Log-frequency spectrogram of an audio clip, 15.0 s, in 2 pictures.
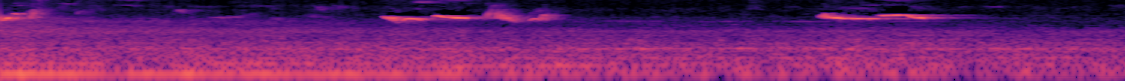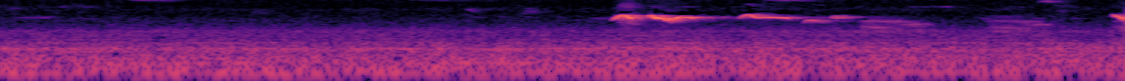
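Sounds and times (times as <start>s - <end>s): bird chirping: 0.0s - 3.8s, 5.3s - 6.4s, 10.6s - 15.0s.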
